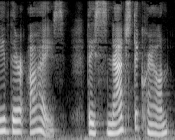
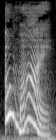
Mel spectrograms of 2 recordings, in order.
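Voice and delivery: put-on high, loud cry of an old woman; startled cry; 10 semitones higher, 5 dB louder than usual. A narrator's reading. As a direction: exclaim high in storybook shock. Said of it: "cried the tiny old woman".

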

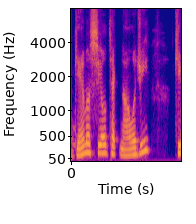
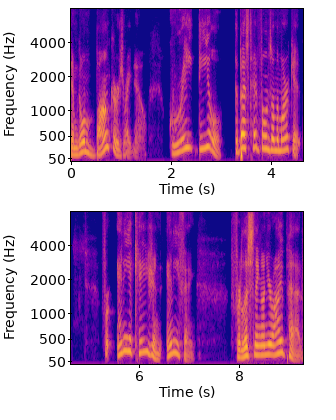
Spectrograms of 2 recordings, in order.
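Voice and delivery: excited; 6 semitones higher than usual. Real, not acted. Excited sales pitch over deal.

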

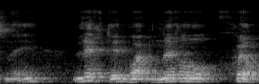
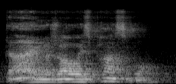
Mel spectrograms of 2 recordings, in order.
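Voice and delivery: ordinary delivery

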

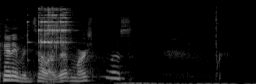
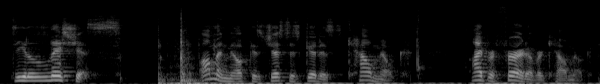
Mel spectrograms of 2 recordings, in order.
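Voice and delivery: ordinary talk

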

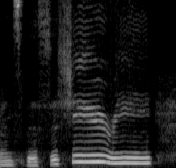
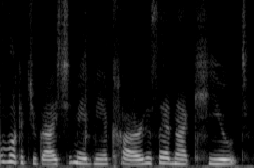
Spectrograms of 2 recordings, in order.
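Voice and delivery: normal talking voice

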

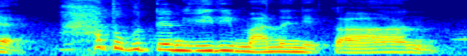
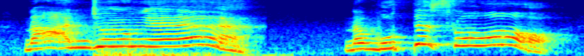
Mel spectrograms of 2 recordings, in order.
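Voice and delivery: playful protest; 9 semitones higher, 4 dB louder than usual. Real, not acted. Denies being quiet to clients.

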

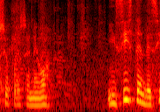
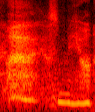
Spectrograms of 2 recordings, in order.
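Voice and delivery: whisper; 6 dB quieter, slower than usual. Acted. Mother overwhelmed by daughter's news.

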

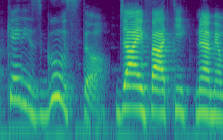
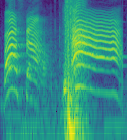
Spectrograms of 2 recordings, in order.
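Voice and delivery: much louder, higher scream; screaming exit; 9 semitones higher, 10 dB louder, much slower than usual. Acted. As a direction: yell as you're thrown out. Jealousy thrown out screaming.

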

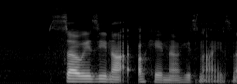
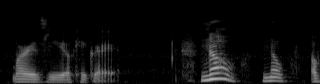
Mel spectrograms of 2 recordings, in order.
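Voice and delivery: ordinary delivery

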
